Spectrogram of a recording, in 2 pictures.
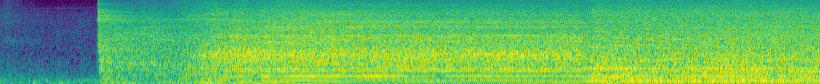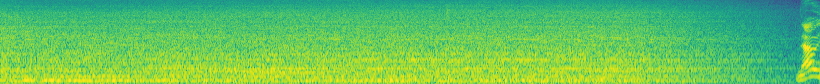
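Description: A large machine's engine starts up and runs with a steady rumble, echoing in a large hall.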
